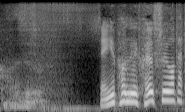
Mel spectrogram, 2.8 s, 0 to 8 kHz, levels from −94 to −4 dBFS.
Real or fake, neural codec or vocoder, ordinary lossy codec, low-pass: fake; codec, 16 kHz, 0.5 kbps, X-Codec, WavLM features, trained on Multilingual LibriSpeech; none; 7.2 kHz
